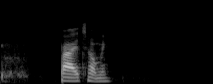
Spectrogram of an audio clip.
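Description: A woman speaks briefly and brightly over an online call.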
